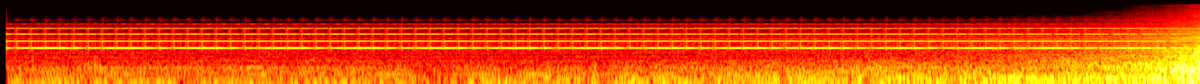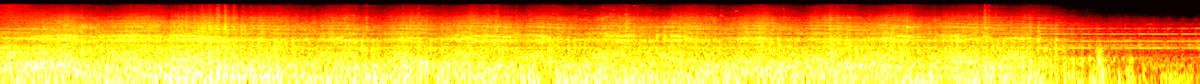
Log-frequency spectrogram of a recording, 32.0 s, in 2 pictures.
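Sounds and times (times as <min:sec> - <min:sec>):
level-crossing warning bell: 0:00.1 - 0:32.0
freight train passing: 0:10.7 - 0:32.0
wheels clacking over rail joints: 0:14.7 - 0:31.2.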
